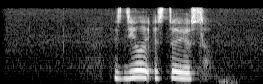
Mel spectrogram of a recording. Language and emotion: Russian, neutral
